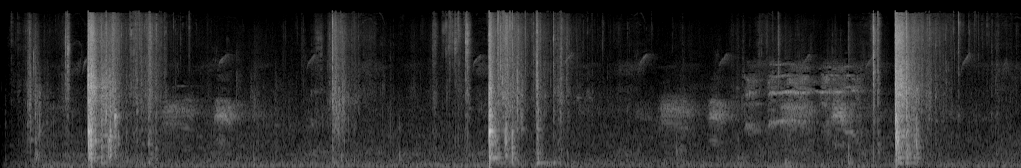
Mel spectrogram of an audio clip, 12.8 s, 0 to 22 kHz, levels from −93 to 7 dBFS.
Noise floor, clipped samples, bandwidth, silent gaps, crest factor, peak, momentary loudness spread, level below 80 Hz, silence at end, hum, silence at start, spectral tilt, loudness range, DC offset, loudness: -58 dBFS; under 0.1%; 17 kHz; none; 30 dB; -4 dBFS; 28 LU; -62 dBFS; 0.75 s; none; 0.35 s; 0 dB/octave; 15 LU; under 0.1%; -28 LUFS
